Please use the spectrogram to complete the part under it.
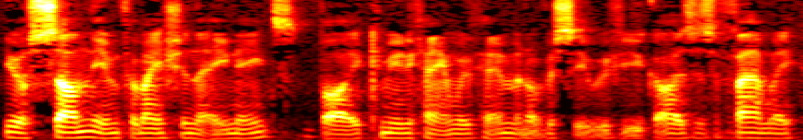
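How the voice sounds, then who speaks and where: A low-voiced man co-hosting a casual youth soccer chat. He teases his partner playfully, then settles into steady, practical explanations. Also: fast, creaky, slightly rough. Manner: playful, teasing; explanatory, steady when giving advice. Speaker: youth soccer coach and podcast co-host.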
